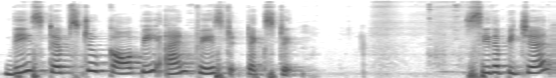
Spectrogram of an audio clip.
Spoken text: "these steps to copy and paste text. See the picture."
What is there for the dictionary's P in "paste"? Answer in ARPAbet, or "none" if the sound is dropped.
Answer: F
